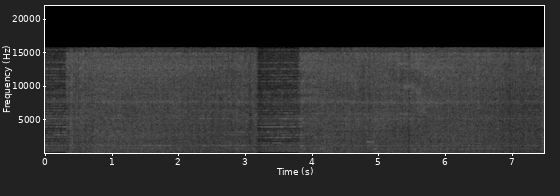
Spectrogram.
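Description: Bandsaw blade cutting through a block of ebony: a steady rasping hiss, broken by a short pause about three seconds in before the cut resumes.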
